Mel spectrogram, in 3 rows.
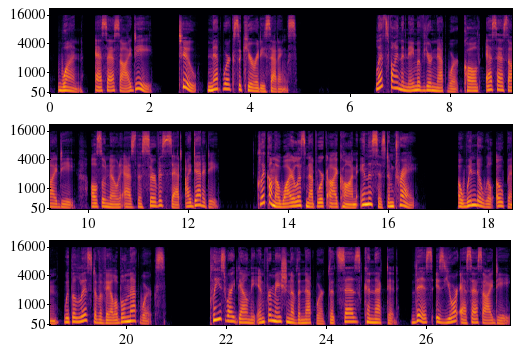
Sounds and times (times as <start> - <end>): Speech: 0.0 - 5.0, 6.5 - 12.7, 13.4 - 16.6, 17.4 - 20.8, 21.7 - 27.6.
